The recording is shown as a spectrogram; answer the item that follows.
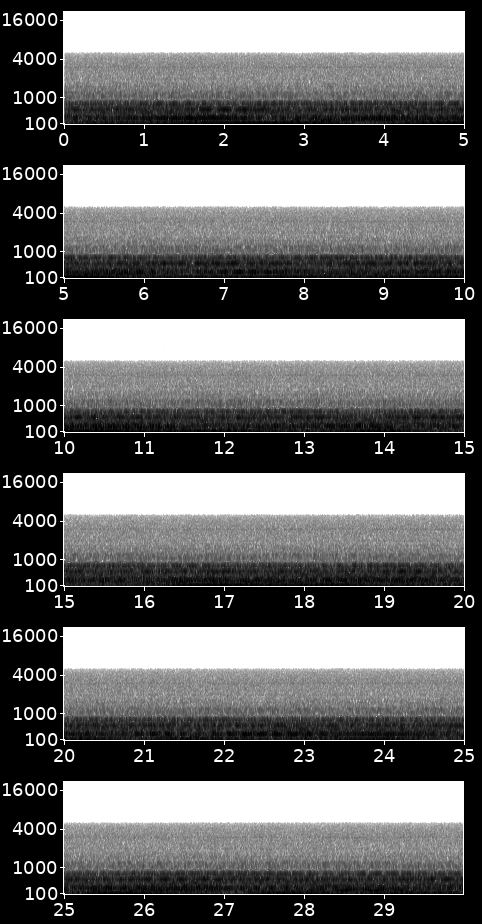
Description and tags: Pad created by recording two different chords and stretching the final result.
